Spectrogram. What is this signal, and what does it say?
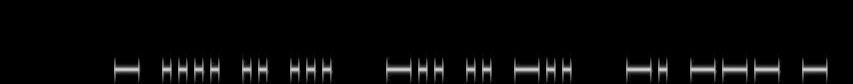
Morse code, heard as a keyed tone, about 14 wpm, 700 Hz. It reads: THIS DID NOT
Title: Sentences from Top 1000 Words - Review Part 6 - 15wpm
